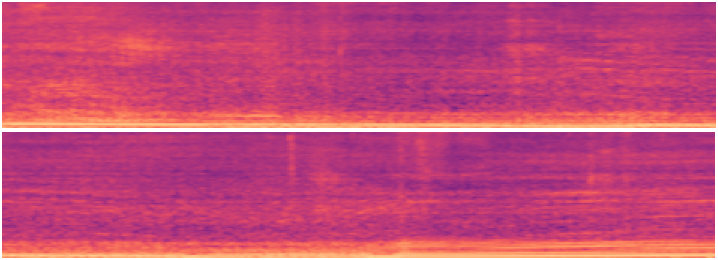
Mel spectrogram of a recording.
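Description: Suzuki Hayabusa's inline-four engine running under way. Its pitch sinks slowly for the first several seconds, then rises as the bike accelerates over the last two seconds.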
